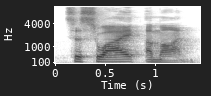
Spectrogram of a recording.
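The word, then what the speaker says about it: siswai'aman: You nailed that pronunciation. Nice. So, first off, for the record, Aviendha... Sisway-man. Siswai-aman.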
